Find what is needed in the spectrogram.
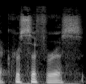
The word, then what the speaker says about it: cruciferous: Also not supposed to eat, how do you say this, cruciferous vegetables? – Oh, yeah, cruciferous.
